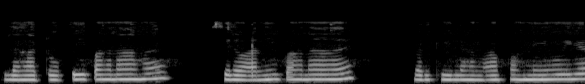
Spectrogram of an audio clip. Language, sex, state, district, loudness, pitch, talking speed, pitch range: Hindi, female, Bihar, Purnia, -24 LUFS, 225 Hz, 135 wpm, 215-235 Hz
